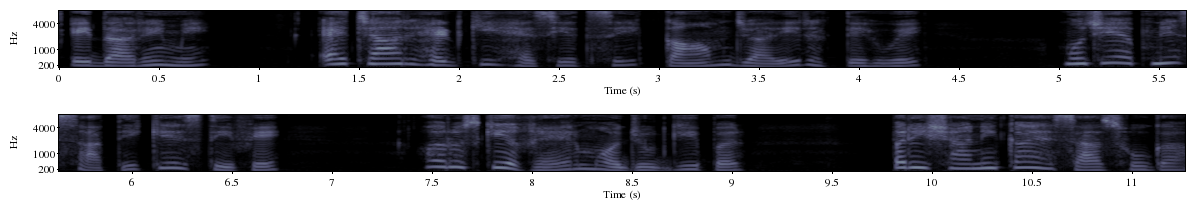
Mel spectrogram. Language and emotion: Urdu, sad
